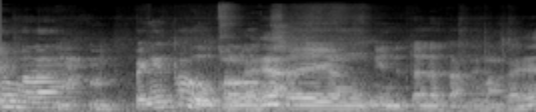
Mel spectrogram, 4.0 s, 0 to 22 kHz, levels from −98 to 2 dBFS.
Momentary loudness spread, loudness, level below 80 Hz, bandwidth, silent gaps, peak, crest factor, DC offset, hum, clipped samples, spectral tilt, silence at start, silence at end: 11 LU; -25 LUFS; -46 dBFS; 18 kHz; none; -8 dBFS; 18 dB; under 0.1%; none; under 0.1%; -6.5 dB/octave; 0 s; 0 s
